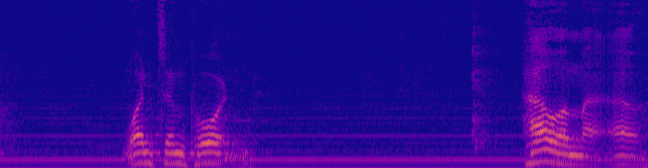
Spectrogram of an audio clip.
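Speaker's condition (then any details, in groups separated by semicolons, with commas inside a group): ALS; ALS (amyotrophic lateral sclerosis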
